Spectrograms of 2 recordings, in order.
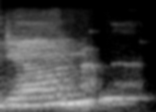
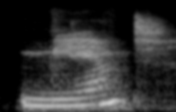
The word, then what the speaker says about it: viennent: Les gens à qui tu parles Les gens viennent. à qui tu parles, viennent. Viennent. No se pronuncia ni la E, ni la N, ni la T. Viennent.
